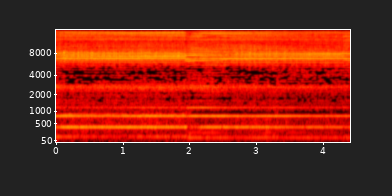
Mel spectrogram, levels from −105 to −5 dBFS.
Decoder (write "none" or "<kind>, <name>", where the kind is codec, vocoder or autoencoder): none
